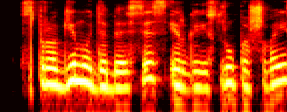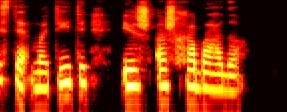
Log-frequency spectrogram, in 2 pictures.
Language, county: Lithuanian, Klaipėda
